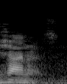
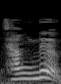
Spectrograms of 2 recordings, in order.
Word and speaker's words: genre: especially prefer any certain genres. 자, 우리가 보통 발음하는 단어 장르, 장르. 그런데 로버트의 발음을 들어보니까 genre 이런 식으로 발음을 하고 있죠.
